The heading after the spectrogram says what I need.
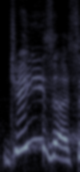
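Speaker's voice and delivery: loud, high desperate cry. Retold or imitated. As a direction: yell the name to be heard. Blind man cries out.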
